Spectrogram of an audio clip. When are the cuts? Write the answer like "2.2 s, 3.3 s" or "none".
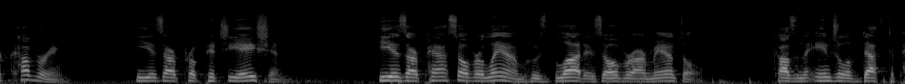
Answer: none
